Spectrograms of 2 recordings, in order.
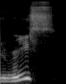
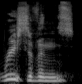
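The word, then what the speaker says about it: Rhys: know what he's doing are you sure you're pronouncing that correctly you sure his name is Reese hold on are you making yourself laugh I'm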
